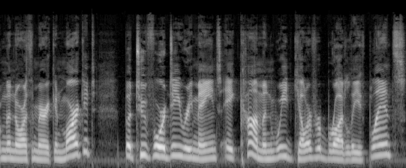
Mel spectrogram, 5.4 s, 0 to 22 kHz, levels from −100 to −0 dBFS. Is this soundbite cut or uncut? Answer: uncut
